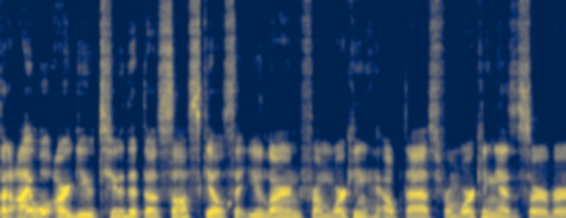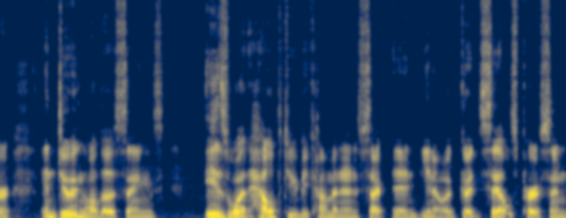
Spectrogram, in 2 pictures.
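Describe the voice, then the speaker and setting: A man talks at a moderate pace with a medium pitch. His pitch varies in an ordinary way. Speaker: podcast host. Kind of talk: casual interview chat. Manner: animated, varied pitch on show; halting, many repeated words.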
